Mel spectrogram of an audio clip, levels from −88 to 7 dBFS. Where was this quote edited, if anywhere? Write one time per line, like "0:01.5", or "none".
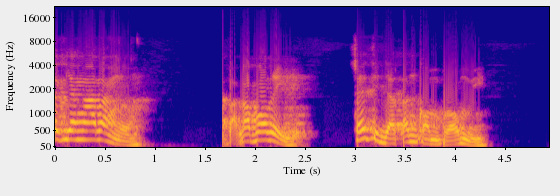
0:01.7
